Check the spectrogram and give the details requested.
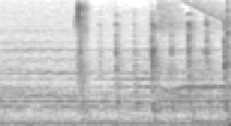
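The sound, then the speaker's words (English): A phone ringtone plays on its own: sustained electronic tones with bright, chiming accents repeating in a steady rhythm roughly every quarter second, at a moderate level. “Fam, turn your volume down on your phone.”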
